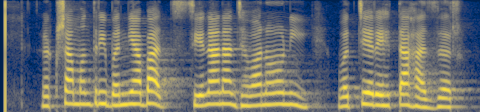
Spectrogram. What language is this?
Gujarati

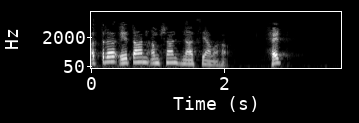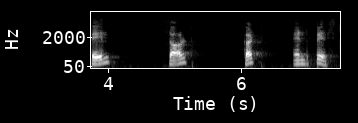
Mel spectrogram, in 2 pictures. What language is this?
Sanskrit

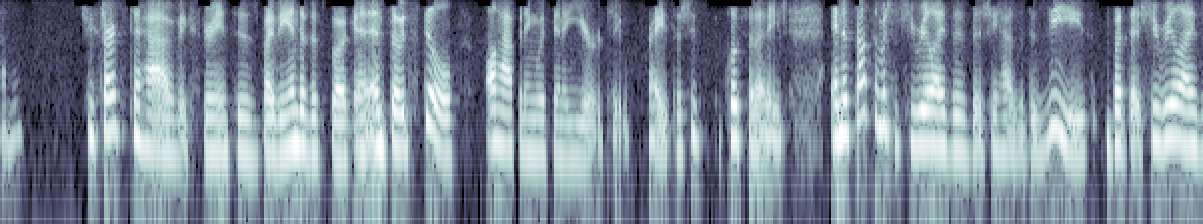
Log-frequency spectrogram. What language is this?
English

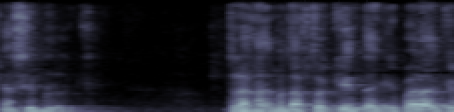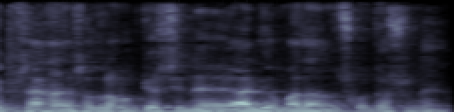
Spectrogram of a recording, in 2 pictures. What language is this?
Greek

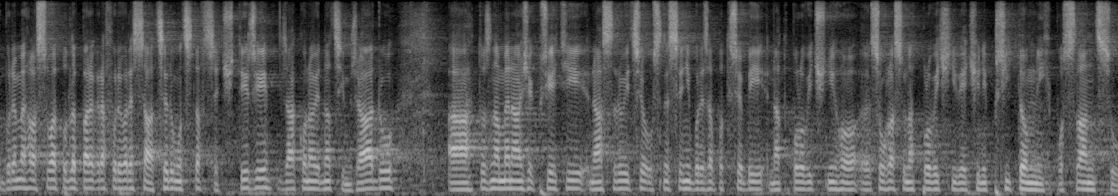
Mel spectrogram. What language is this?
Czech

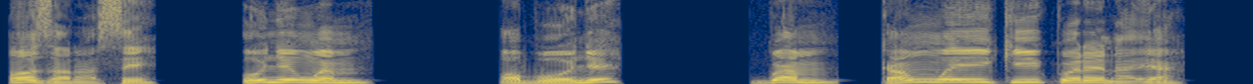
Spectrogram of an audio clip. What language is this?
Igbo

